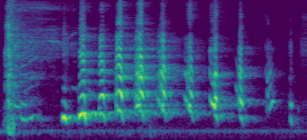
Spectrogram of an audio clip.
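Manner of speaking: high, loud cackling laugh; mocking laughter. Laughing at a friend's scheme to win the brother, high cackle. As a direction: burst out in long, high laughter.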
